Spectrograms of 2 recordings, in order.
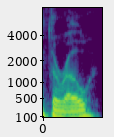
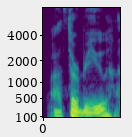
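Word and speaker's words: Theroux: is going to be the Louis thorough thoru sorry I I'm saying it wrong. Apparently, people correct me. Thoru, I don't care. I'll call it thorough.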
